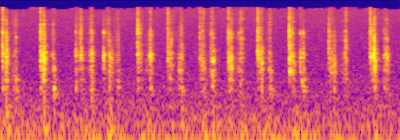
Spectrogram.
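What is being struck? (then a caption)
Plastic computer keyboard. Fingertips of one hand type on a full-size vintage beige plastic computer keyboard, producing a steady run of short, bright plastic clicks and clacks from the keys. Each keystroke is sharp and dies away almost instantly, with only a faint low background hum between them.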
